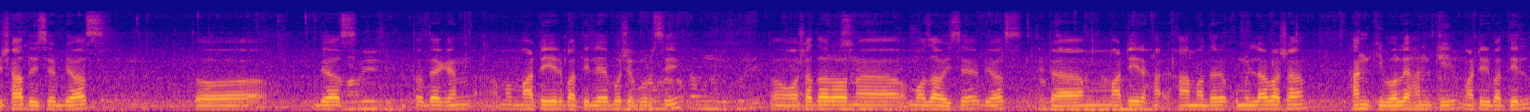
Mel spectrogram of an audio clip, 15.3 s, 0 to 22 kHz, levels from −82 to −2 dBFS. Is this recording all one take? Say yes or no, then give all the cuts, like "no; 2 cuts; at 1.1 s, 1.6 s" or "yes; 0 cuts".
yes; 0 cuts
